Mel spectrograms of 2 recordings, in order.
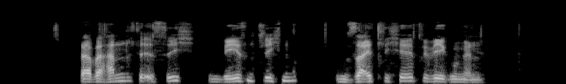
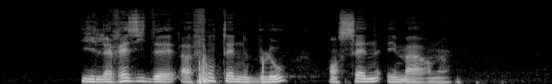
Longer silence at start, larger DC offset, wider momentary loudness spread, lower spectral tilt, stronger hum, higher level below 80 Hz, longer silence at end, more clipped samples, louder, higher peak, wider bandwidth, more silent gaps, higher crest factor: second, 0.55 s vs 0.8 s; neither; first, 12 LU vs 9 LU; second, -4.5 dB/octave vs -6 dB/octave; neither; second, -62 dBFS vs -46 dBFS; about the same, 0.85 s vs 0.9 s; neither; about the same, -22 LUFS vs -20 LUFS; about the same, -2 dBFS vs -4 dBFS; second, 8.2 kHz vs 14.5 kHz; first, 0.59-0.79 s, 1.95-2.07 s, 2.99-3.23 s, 3.29-3.34 s vs none; about the same, 22 dB vs 18 dB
